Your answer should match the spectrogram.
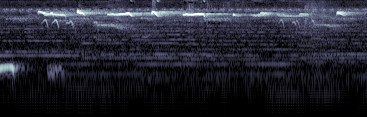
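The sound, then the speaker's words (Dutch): A small blue bird calls in flight with a scatter of short, high, thin chirps at an irregular rhythm over a soft background hiss. No one speaks. “Eh, excuseer, hebben jullie toevallig geen kleine blauwe vogel gezien? Zo eentje zoals ik?”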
